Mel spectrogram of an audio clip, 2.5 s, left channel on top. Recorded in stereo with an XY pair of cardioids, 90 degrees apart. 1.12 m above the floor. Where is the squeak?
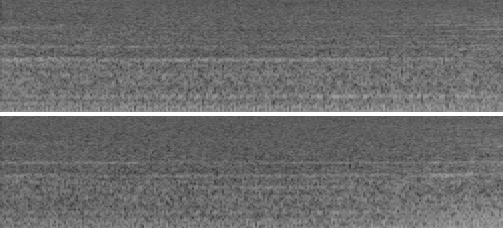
I don't hear a squeak.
